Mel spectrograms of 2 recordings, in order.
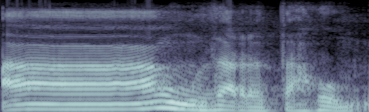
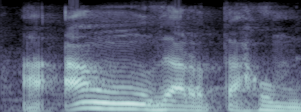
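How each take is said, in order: First: The second glottal stop becomes a long vowel. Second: Both glottal stops are clearly pronounced. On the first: "ya mengganti alif" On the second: "membaca biasa sebagaimana kita membaca a'angzartahum dengan dua hamzah"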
